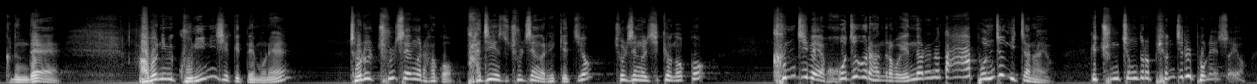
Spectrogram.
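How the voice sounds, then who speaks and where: A man from southeastern Korea, a guest pastor preaching a sermon and telling stories in an animated way. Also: sits high, a little fast. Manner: animated storytelling, acts out quoted voices.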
